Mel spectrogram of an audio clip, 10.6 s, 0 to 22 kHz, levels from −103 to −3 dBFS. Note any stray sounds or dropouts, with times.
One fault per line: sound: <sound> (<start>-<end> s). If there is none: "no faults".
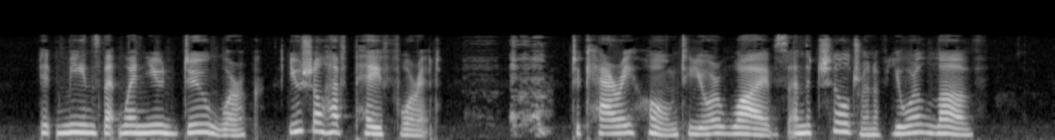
sound: cough (4.6-5.6 s)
